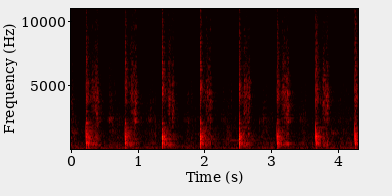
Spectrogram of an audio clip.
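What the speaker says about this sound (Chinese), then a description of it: "然后倒入炸好的红薯，翻炒均匀" Spatula scraping and tossing fried sweet potato chunks through hot sugar syrup in a wok, seven evenly spaced strokes, close and clear with no talking.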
